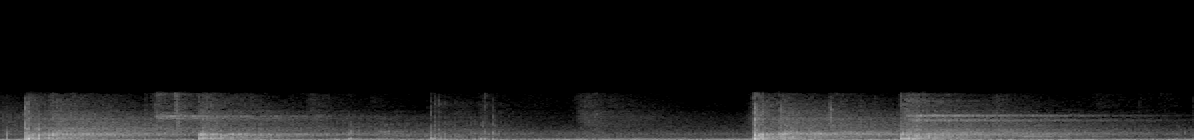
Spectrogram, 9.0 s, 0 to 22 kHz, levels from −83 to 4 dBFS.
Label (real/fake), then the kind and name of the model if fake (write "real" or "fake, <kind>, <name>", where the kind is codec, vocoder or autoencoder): real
